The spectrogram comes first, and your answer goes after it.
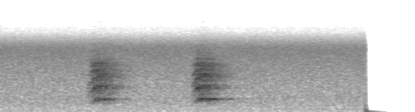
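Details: Barking from a neighbor's dog heard from a distance: two short mid-pitched barks about a second apart over faint hiss, then the recording cuts to silence.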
